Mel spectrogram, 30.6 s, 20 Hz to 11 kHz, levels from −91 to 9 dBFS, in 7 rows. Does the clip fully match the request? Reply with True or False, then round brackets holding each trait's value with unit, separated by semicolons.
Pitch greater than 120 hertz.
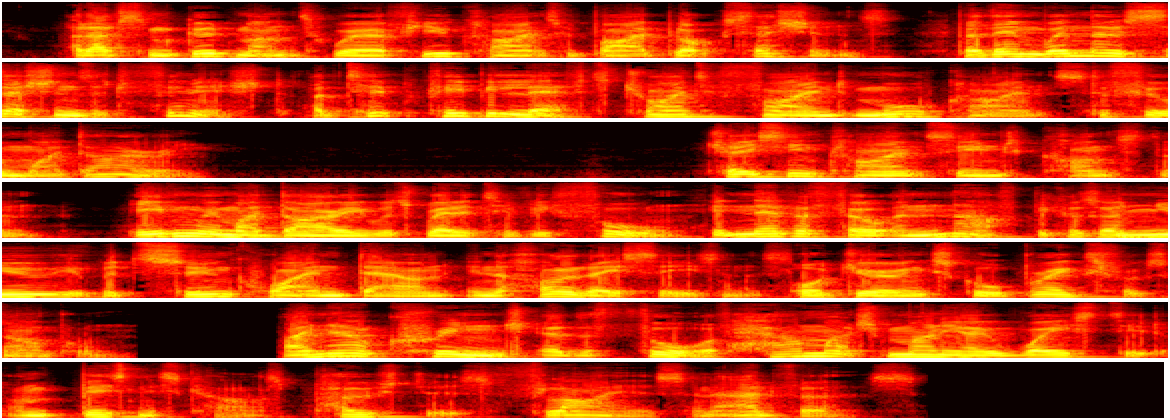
False (115 Hz)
